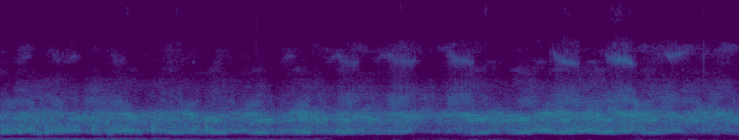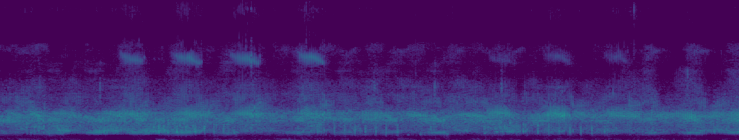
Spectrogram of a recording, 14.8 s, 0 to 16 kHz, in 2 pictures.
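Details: Frog chorus in lotus rice paddies beside a rural road in Echizen, Fukui, Japan, June 2021: dense overlapping rattling croaks throughout, with a low rumble in the first three seconds that then fades.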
